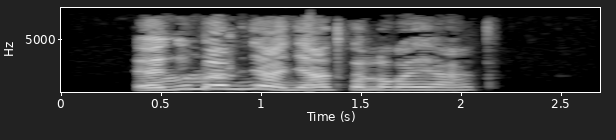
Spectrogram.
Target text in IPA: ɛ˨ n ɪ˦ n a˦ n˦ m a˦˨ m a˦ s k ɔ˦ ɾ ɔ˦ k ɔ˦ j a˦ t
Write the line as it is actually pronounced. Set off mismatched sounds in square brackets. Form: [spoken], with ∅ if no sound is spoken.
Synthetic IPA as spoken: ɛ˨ [ŋ] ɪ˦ [m] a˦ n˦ [ɲ] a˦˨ [ɲ] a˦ [t] k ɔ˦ [l] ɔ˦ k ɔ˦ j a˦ t

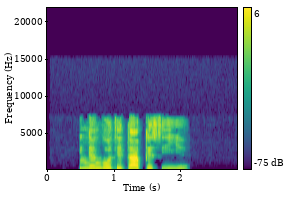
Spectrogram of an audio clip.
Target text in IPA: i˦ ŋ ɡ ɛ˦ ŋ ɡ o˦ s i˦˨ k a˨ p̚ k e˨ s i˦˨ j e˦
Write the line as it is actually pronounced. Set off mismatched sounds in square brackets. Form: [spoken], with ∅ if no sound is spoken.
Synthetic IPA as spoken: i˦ ŋ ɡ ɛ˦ ŋ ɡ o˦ [t] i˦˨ [t] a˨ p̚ k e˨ s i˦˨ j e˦

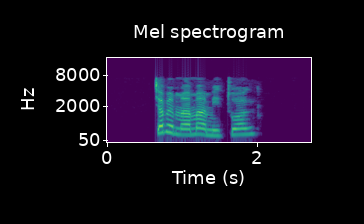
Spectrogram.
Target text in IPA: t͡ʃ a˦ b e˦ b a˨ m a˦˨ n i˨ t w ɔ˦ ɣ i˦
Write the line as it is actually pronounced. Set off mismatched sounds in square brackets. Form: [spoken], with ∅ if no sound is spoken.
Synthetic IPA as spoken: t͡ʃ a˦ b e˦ [m] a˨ m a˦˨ [m] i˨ t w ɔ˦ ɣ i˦

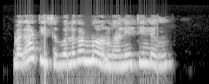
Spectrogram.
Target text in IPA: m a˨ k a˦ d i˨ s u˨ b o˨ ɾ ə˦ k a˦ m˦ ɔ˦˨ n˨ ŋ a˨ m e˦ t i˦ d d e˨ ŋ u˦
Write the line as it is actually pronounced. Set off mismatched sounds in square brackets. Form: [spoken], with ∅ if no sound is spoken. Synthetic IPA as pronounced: m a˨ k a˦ [t] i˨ s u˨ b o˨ [l] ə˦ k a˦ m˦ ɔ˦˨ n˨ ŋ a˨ [n] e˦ t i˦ [n] d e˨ ŋ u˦

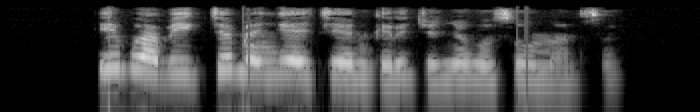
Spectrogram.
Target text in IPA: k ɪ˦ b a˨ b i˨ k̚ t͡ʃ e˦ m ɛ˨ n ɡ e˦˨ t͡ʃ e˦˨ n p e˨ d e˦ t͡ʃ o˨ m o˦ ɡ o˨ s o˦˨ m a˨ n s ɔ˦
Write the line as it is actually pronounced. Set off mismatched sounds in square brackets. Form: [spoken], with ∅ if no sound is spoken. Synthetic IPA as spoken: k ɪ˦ b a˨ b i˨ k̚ t͡ʃ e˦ m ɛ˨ [ŋ] ɡ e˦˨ t͡ʃ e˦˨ n [k] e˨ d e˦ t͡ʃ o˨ [ɲ] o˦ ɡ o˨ s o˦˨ m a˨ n s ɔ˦

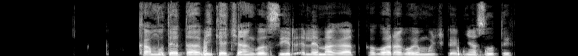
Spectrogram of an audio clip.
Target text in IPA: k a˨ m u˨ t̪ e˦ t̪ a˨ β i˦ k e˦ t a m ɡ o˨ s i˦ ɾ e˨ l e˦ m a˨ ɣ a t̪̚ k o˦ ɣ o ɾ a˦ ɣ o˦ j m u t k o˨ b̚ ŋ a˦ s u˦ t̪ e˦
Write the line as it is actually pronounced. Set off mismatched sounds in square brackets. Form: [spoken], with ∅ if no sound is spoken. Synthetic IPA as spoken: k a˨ m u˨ t̪ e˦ t̪ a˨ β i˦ k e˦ [t͡ʃ] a [ŋ] ɡ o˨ s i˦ ɾ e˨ l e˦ m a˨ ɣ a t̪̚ k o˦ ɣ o ɾ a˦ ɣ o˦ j m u [t͡ʃ] k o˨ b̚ [ɲ] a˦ s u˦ t̪ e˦

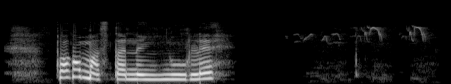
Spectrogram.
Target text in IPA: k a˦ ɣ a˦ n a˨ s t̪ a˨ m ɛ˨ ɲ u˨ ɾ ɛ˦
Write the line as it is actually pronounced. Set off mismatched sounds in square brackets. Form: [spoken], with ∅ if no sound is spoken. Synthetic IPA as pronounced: [p] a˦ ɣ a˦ [m] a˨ s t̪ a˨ [n] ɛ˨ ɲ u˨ [l] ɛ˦

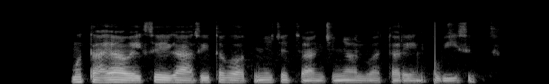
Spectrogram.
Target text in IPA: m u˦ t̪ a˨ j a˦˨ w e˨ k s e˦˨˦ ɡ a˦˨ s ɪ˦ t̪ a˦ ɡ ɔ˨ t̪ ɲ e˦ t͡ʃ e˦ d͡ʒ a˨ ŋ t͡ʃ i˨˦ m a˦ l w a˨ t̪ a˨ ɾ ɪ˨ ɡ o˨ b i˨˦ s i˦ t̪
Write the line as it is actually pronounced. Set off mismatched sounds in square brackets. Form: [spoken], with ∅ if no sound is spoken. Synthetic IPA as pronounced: m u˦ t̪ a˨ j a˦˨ w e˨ k s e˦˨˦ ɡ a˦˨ s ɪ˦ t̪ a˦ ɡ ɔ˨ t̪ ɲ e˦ t͡ʃ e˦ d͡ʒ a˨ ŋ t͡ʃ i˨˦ [ɲ] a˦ l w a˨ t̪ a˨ ɾ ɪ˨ [ŋ] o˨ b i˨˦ s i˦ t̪

